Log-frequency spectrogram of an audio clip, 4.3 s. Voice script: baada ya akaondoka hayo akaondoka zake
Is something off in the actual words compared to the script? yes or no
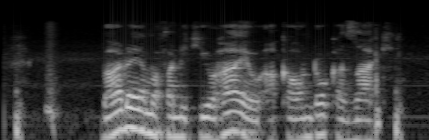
yes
